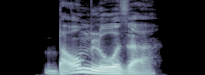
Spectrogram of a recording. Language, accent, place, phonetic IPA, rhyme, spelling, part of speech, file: German, Germany, Berlin, [ˈbaʊ̯mloːzɐ], -aʊ̯mloːzɐ, baumloser, adjective, De-baumloser.ogg
- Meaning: inflection of baumlos: 1. strong/mixed nominative masculine singular 2. strong genitive/dative feminine singular 3. strong genitive plural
